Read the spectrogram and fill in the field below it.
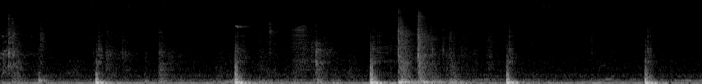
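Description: Slow, heavy footsteps thud on a hard floor, one at a time.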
